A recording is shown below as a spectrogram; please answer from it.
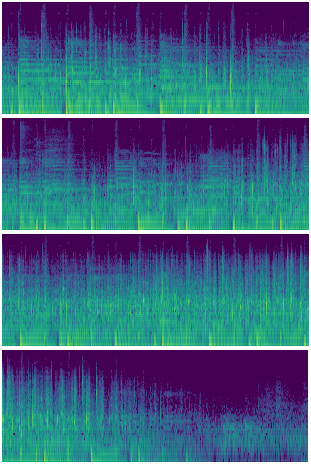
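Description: Young horses' hooves beat a steady, rhythmic gait on a training ride, loud and close, with layered clip-clop strikes repeating throughout before fading near the end.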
